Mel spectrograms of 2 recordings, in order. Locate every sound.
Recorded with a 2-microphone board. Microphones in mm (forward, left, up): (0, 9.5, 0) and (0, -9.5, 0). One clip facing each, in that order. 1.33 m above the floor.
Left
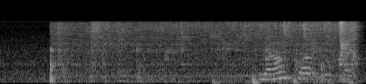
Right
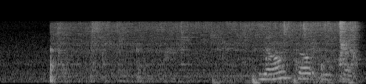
0.5 s frying: 10° left (ahead or behind), 0.6 m
2.6 s a woman speaking: 25° right (ahead or behind), 1.0 m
